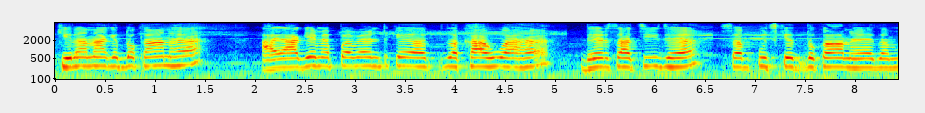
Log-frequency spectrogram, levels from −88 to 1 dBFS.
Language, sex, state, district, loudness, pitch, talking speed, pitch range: Hindi, male, Bihar, Araria, -17 LUFS, 260 Hz, 155 wpm, 250-270 Hz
